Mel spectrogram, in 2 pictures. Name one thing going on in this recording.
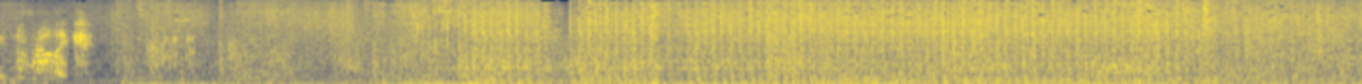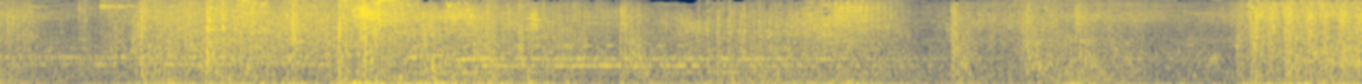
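Rapid gunfire and blasts ring out in a video game battle.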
